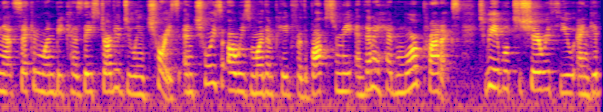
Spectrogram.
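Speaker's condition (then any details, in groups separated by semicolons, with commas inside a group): No condition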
